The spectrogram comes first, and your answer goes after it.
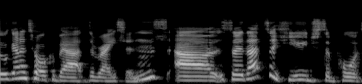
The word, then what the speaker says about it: The Reytons: The Reytons? Well pronounced, yeah. Oh, nice. Okay, sweet. And so the Reytons, like the word Reytons, and it's roughly translated, it's the right ones.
